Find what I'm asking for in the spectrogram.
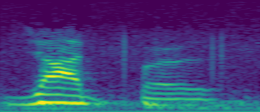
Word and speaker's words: jodhpurs: Absolutely beautiful, Eddie, in her riding pants and her jod hoppers. Yeah, it was love at first sight. – That word is pronounced jodhpurs.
